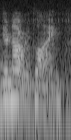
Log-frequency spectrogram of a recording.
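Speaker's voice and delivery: soft, low relayed reply; downplayed report. Friend reporting back on the guests, soft and low. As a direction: drop it low and quiet.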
